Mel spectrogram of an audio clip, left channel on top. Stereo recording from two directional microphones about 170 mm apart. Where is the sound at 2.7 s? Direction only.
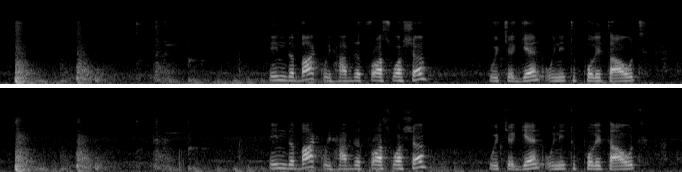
25° left (ahead or behind).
